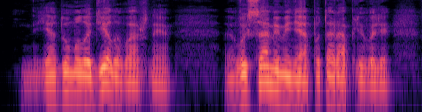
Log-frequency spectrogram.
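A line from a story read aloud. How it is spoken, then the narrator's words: Embarrassed. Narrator (Russian): смущенно продолжала Тереза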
